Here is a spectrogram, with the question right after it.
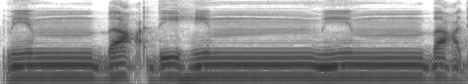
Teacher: نون ساکن کا اقلاب ہو رہا ہے، نون کو میم سے بدل کے پڑھیں گے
